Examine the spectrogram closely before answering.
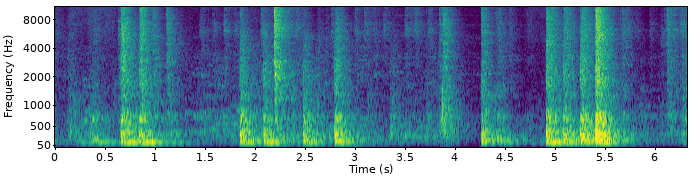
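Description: Table football (baby-foot) in play: the ball and rods knock hard against the table, a series of sharp bangs at irregular intervals, each dying away quickly.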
